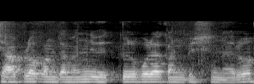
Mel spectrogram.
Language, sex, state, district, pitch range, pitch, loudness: Telugu, male, Andhra Pradesh, Sri Satya Sai, 110-120 Hz, 115 Hz, -16 LUFS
